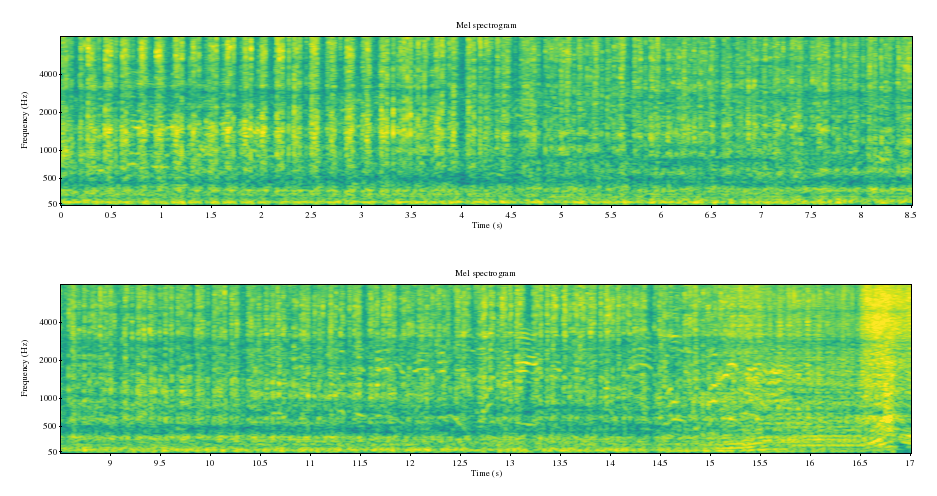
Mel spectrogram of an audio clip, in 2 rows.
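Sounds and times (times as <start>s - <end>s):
race engine idling loudly: 0.0s - 17.0s.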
